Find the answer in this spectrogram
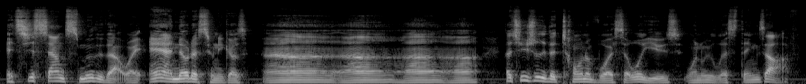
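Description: A man's voice: lowish voice, expressive, moderate pace, few pauses, fairly bright tone. A man who is a native English speaker, patiently explaining language points in a casual lesson with lots of examples. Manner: patient, plain-spoken explaining with many examples. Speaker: English teacher.

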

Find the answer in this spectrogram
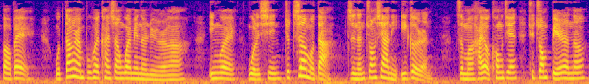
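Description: Female actor as lovesick young male scholar, Taiwanese accent, medium pitch, sincere pleading delivery, student radio drama. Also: a little slow, close to an everyday voice. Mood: tender, reassuring. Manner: earnest, pleading.

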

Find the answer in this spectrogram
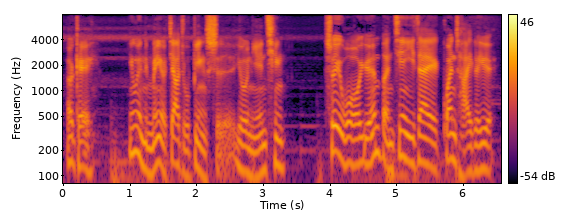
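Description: An actor playing a calm, measured male doctor in a radio drama, explaining things professionally. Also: mid-range voice, faint music behind, lightly acted. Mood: calm, explanatory.

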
